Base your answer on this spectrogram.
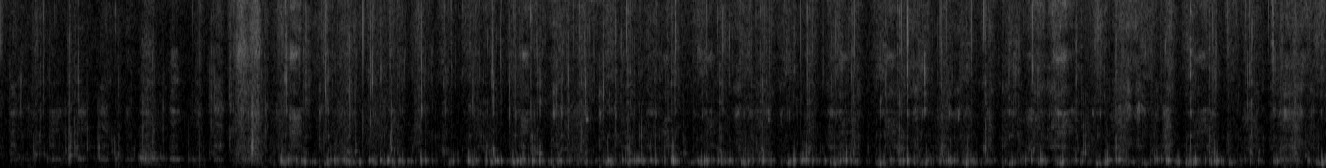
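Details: Ted, a Cocker Spaniel, eating food: dense wet smacking and lapping clicks, steady and quick, growing busier after the first two seconds, with no other clear sounds.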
